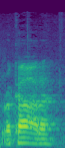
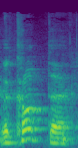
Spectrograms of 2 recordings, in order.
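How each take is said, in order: First: It is said with a North Carolina accent. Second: It is said with an old Italian accent.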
